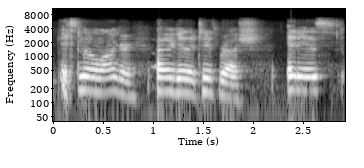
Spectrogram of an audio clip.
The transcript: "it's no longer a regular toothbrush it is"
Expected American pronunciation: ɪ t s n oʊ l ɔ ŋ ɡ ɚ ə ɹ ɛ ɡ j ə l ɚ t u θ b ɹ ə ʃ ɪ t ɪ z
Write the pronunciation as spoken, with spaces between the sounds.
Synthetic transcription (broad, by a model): ɪ t s n oʊ l ɔ ŋ ɡ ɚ ə ɹ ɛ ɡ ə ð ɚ t u θ b ɹ ə ʃ ɪ t ɪ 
